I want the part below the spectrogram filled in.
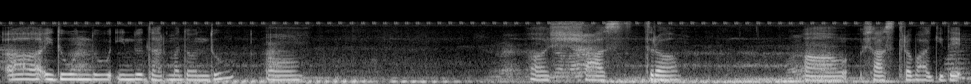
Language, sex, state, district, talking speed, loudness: Kannada, female, Karnataka, Dakshina Kannada, 70 wpm, -17 LUFS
